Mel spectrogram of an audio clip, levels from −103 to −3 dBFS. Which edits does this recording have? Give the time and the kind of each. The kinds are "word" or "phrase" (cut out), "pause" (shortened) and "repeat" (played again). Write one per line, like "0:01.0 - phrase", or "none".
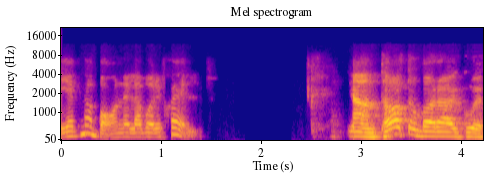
0:01.0 - word
0:02.9 - word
